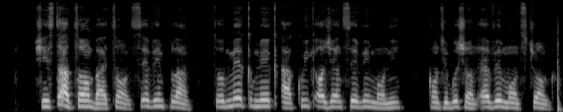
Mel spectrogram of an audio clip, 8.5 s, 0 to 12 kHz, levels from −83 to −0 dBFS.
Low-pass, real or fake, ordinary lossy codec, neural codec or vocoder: 10.8 kHz; real; none; none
